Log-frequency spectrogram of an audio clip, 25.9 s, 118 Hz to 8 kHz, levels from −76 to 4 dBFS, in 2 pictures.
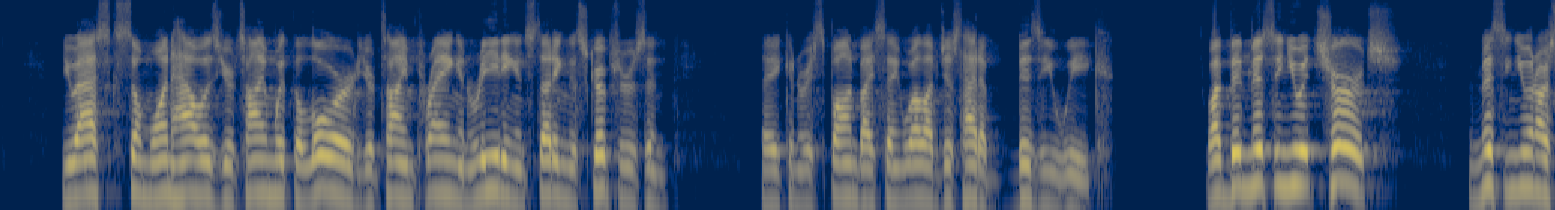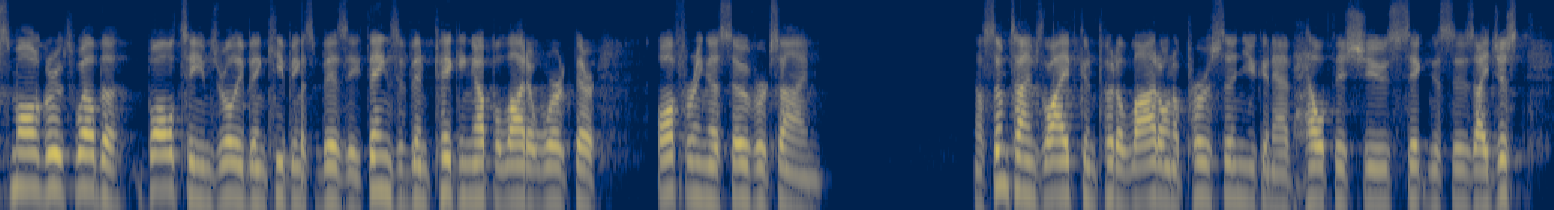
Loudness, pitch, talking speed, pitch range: -21 LUFS, 155 Hz, 200 wpm, 140-170 Hz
